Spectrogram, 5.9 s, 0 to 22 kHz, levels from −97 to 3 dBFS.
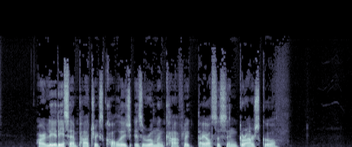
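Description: At 1.07 s and again at 4.19 s, compressed frames are skipped. Roughly a tenth of a second of speech vanishes each time, which fits about four 24 ms frames being dropped. At each join the audio jumps ahead, seen as a sudden jump in the spectrogram's harmonics.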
